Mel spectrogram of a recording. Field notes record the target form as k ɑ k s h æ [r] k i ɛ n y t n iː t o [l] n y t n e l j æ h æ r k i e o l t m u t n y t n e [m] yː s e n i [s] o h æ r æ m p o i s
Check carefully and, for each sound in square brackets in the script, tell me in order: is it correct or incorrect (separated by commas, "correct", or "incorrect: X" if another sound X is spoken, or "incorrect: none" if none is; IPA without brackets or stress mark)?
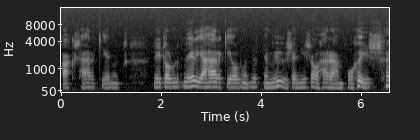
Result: correct, correct, correct, correct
